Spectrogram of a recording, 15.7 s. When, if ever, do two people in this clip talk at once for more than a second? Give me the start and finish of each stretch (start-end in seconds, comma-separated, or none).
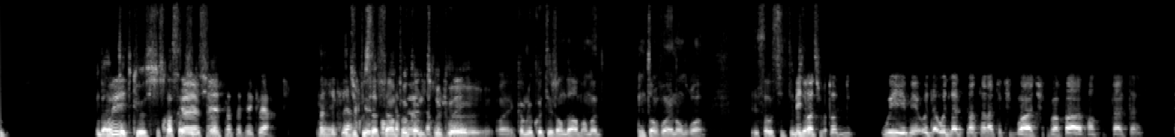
1.4-3.1, 4.3-6.2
